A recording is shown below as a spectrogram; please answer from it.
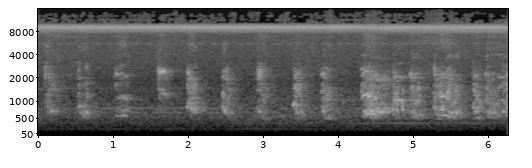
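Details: Blackreek pack, four dogs named Choco, Dino, Johnny Ringo and Mingo, on an evening run 8-16-2014; spaced distant barks swell near the end into a louder, denser chorus of overlapping voices, a thin high tone persisting.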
